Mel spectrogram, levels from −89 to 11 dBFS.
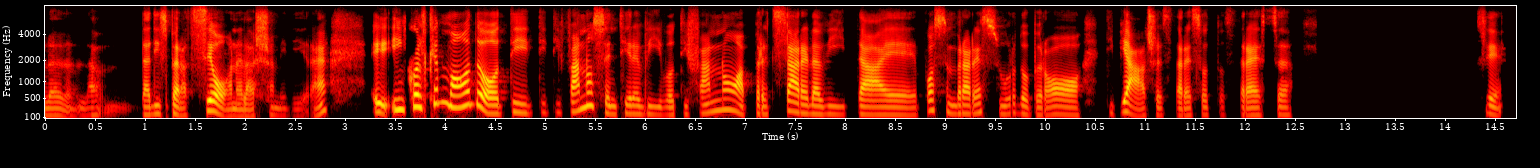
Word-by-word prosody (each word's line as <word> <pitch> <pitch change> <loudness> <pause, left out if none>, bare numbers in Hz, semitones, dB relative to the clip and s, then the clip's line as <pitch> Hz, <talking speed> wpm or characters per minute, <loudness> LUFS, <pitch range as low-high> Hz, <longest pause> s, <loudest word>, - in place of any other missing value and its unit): mhmm, 135 -1 -11
la 140 +1 -13
mhmm, 280 0 -28
la 150 - -1
disperazione 160 - +2
lasciami 130 +2 -4
dire; 125 0 -5 0.4
e 390 -7 +4
in 245 0 +3
qualche 305 +8 +3
modo, 300 - +6
ti 180 -3 -4
ti 185 - -20
ti 185 0 -22
fanno 215 - +2
sentire 165 - -4
vivo, 150 -2 -10
ti 155 +1 -14
fanno 220 +9 -2
apprezzare 185 +3 +2
la 160 -1 0
vita 150 -1 0
e, 145 -1 -4
può 225 - -1
sembrare 170 -5 -1
assurdo, 165 -2 -4
però 145 0 -2 0.3
ti - - -26
piace 140 - +3
stare 135 0 -5
sotto 145 0 -10
stress. 140 +1 -3 1.9
Sì. - - -5
160 Hz, 135 wpm, -25 LUFS, 145-205 Hz, 1.9 s, modo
